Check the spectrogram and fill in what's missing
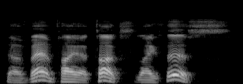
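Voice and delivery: put-on slow, drawn-out Hungarian-accented vampire line; Bela Lugosi's Hungarian accent. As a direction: spell it out slowly in a thick Hungarian Dracula accent. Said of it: "That's the way he really talked in English".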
